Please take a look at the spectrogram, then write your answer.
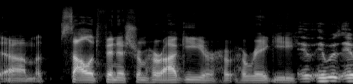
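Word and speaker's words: Jauregui: very first fight Yasmin they were saying haragi as the way to pronounce her last name okay so Yasmine haregi I thought she looked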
